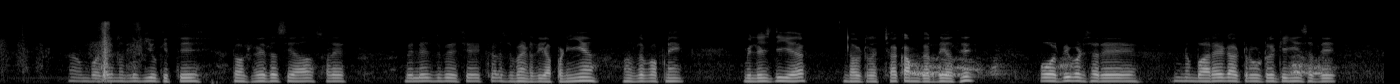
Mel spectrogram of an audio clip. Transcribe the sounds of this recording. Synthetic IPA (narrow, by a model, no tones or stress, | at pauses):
bəɽeːmət̪ləbɡjũːkɪt̪eːɖaːkʈəɾeːd̪aːsɪaːsaːɽeː | ʋɪlɪd͡ʒbɪt͡ʃɪksbɛ̃ːɳɖɾiːaːpɳiːɛ̃ːmət̪ləbaːpɳeː | ʋɪlɪd͡ʒd̪iːɛː | ɖaːk̚ʈəɾətːʃʰaːkəmkəɾd̪eːət̪ʰeː | ɔːɾbiːbəɽeːsaːɾeː | nbaːɾeːɖaːkʈəɾuːʈəɾkɪẽːsəd̪eː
